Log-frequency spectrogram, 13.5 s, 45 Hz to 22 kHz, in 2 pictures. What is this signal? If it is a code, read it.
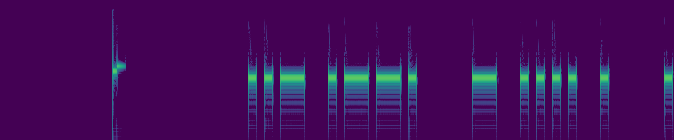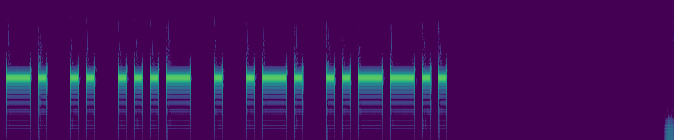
Morse code, heard as a keyed tone, about 16 wpm, 700 Hz. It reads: UP THE RIVER?
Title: Sentences from Top 1000 Words - Review Part 1 - 15wpm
